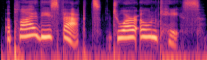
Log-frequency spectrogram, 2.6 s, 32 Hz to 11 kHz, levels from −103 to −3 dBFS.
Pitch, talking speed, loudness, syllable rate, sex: 285 Hz, 160 wpm, -18 LUFS, 4.1 syllables/s, female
